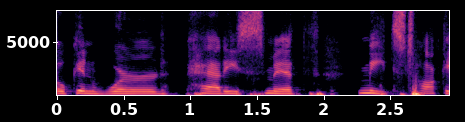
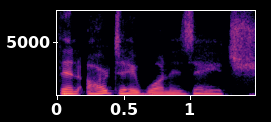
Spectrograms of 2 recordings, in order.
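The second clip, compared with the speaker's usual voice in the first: flat, unchanging inflection; 4 dB quieter than usual. Imitating how he would always say it, in a flat unchanging monotone. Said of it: "he would say it like that, and in this tone. He would never change the inflection of his voice".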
